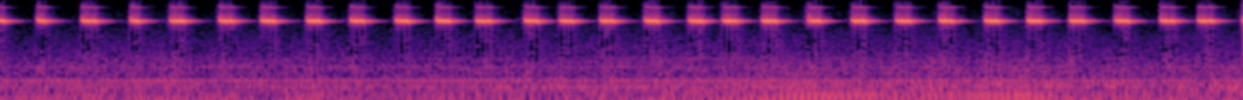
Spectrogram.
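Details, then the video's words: Jangkrik sawah, a field cricket, delivering clean shrill chirps at a steady pace of about three each second, roughly twenty-eight pulses in total, with a soft low rumble in the background. "SUARA JANGKRIK SAWAH"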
